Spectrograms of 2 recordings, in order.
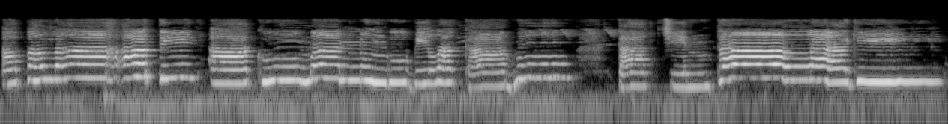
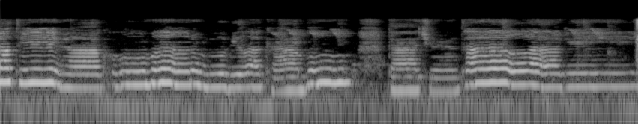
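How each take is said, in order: First: "Apalah arti aku menunggu bila kamu tak cinta lagi" sung slowly, every word shaped clearly; clear articulation. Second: "arti aku menunggu bila kamu tak cinta lagi" sung slow, much softer, words slurred together; mumbled articulation. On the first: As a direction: open the mouth and sing each syllable cleanly. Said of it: "Seperti ini kalau artikulasi yang jelas". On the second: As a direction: sing it lazily, barely opening the mouth. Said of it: "begini contohnya ketika artikulasi tidak jelas". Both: Shown as a demonstration.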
